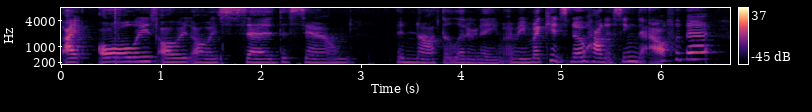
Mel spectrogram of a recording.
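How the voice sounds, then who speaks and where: A woman's voice: medium pitch, expressive, normal speed, creaky, darkish tone. A woman who homeschools, talking casually and rambling as she demonstrates letter sounds in a phonics tutorial recorded at home. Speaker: homeschool teacher.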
